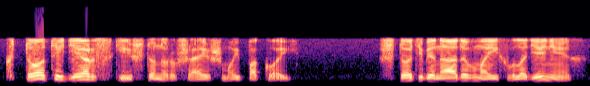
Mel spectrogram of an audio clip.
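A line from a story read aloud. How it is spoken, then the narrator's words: Cold question. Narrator (Russian): Он холодно спросил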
